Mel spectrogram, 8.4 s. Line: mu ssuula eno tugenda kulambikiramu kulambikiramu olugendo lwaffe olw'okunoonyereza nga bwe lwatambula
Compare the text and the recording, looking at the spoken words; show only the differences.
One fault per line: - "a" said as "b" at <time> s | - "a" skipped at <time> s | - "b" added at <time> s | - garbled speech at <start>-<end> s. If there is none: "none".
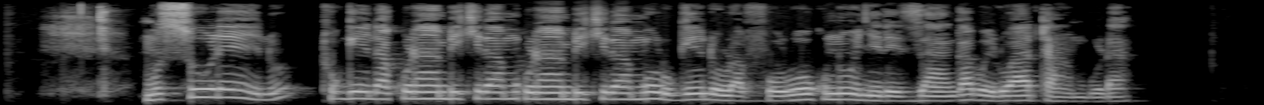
none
